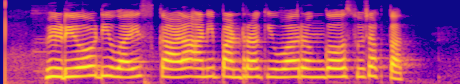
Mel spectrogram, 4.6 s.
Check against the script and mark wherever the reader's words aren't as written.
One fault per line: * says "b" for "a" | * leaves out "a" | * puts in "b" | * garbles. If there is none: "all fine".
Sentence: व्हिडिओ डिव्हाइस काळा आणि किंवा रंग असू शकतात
* puts in "पांढरा"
